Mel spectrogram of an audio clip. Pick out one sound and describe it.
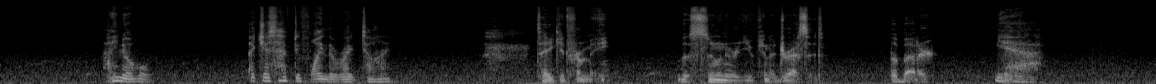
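A young man answers softly.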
